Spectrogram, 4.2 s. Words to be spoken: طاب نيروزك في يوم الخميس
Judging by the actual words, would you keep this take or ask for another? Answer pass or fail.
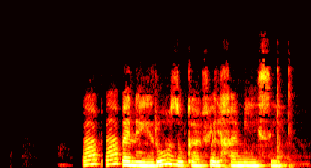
fail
